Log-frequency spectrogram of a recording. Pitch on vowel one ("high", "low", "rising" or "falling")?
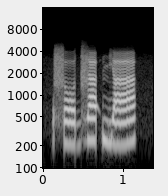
low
